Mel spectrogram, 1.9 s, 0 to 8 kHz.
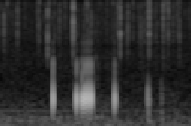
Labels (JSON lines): {"label": "biophony, knock croak", "recorder": "SoundTrap 300"}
